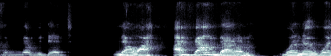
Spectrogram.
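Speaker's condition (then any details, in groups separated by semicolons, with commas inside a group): Multiple system atrophy; first diagnosed as ataxia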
